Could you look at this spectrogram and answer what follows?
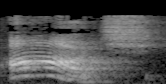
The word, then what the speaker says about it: arch: In arch, it is the other way. Pero en arco es de la otra manera, arch, es decir, se pronuncia CH como en church. No arc, como en architect.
